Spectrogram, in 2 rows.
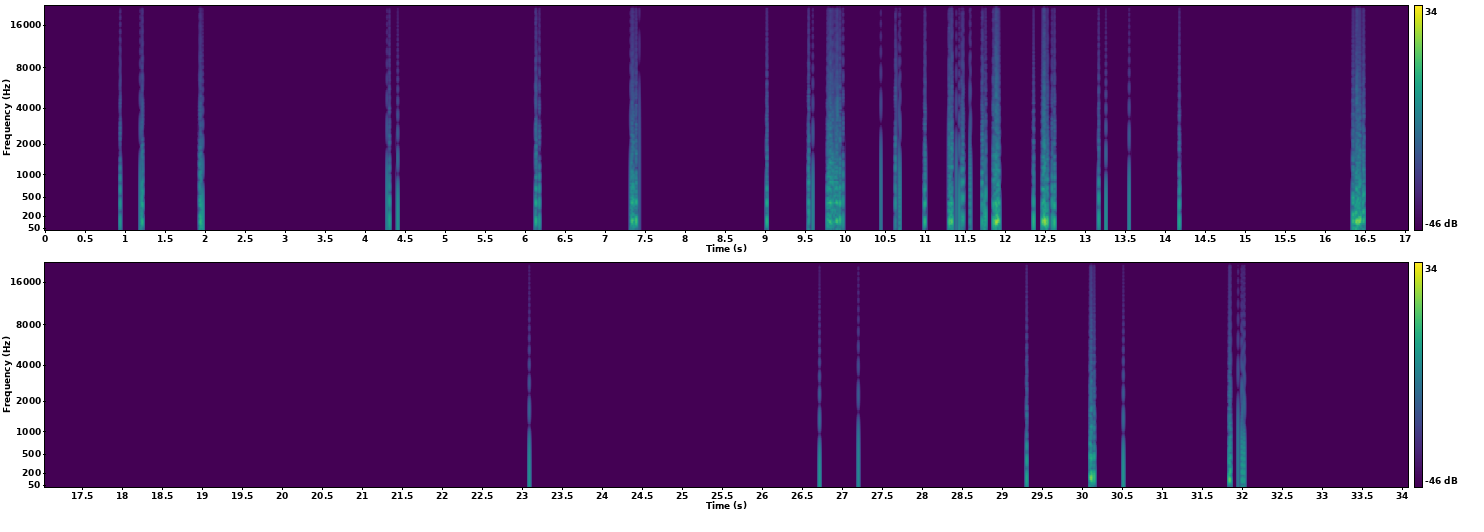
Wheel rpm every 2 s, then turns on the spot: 0, 0, 0, 0, 0, 0, 0, 0, 0, 0, 0, 0, 0, 0, 0, 0, 0.
none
